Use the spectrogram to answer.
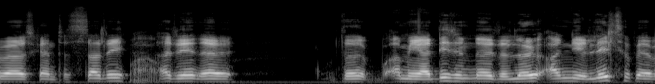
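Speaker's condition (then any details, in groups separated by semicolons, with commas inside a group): Cerebral palsy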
